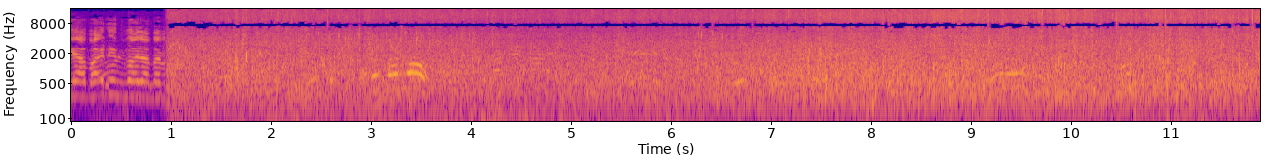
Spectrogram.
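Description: Water rushes and splashes over rocks in a river.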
